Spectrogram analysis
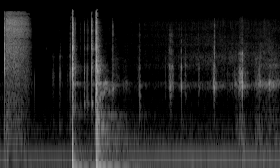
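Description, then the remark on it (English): A seltzer is opened: a short burst of hissing gives way to two sharp metallic clinks, then a scatter of faint, irregular crackles and pops of the carbonated water fizzing, with no voices. “For me, it was a seltzer.”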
